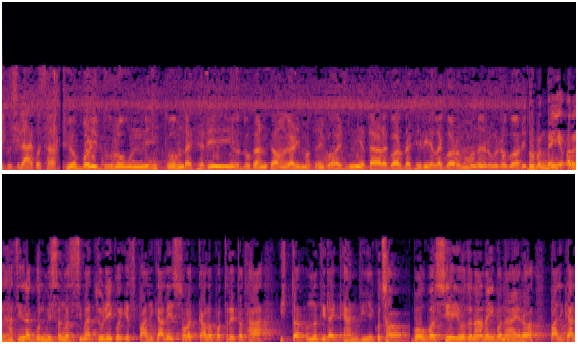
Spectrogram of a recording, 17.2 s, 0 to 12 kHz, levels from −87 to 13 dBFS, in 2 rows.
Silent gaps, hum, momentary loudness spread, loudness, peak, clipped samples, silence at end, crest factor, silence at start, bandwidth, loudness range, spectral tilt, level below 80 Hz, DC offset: none; none; 6 LU; -17 LUFS; -4 dBFS; under 0.1%; 0 s; 12 dB; 0 s; 7.8 kHz; 3 LU; -6 dB/octave; -50 dBFS; under 0.1%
